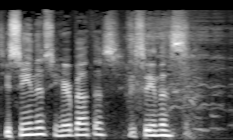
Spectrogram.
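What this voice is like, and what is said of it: Jay Leno impersonating Jonah Ray. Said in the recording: “Here's Jay Leno doing his impression of Jonah Ray.”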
